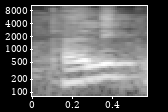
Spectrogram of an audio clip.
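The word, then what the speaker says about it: phthalic: Molecule of थैलिक acid थैलिक बेटा P silent रहता है यहाँ पे, है ना, थैलिक acid and इथिन glycol इथिन glycol.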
